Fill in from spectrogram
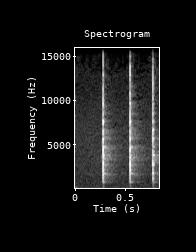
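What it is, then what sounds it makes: Solid fish rib bone. A knife taps three times on another spot of a fish's rib cage. Each tap is a hard, dry, wood-block-like knock with a bright, high click and almost no ring. The sound shows solid rib bone.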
